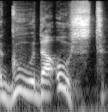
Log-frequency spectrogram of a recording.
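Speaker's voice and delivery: "goda ost" in slow Swedish pronunciation.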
